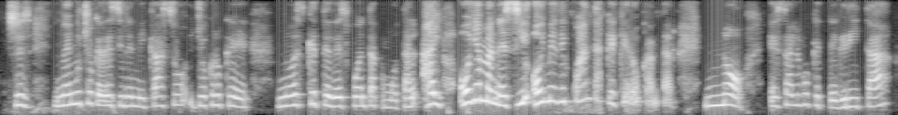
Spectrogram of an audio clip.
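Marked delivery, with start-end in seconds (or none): 4.2-6.8 imitación burlona, aguda y cantarina; mock naive quote. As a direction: se burla de quien dice descubrirlo de un día para otro. Mocks a naive singer's claim. (tono burlón y agudo)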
